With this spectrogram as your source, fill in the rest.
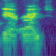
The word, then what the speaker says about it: Reich: Colts coach is Frank Reich or Reich, or is pronounced Reich.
